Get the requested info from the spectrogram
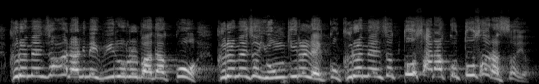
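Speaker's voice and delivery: loud, driving sermon cadence; rousing pulpit proclamation; full-force preaching. Real, not acted. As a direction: build clause on clause with forceful conviction.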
